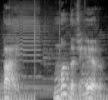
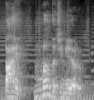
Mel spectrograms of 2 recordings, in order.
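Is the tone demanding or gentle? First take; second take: gentle; demanding. First: It sounds soft and gentle. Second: It sounds harsh and demanding.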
